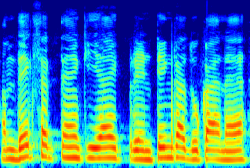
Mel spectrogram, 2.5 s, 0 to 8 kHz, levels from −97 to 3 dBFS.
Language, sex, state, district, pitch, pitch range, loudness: Hindi, male, Jharkhand, Garhwa, 180 Hz, 160-190 Hz, -14 LUFS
